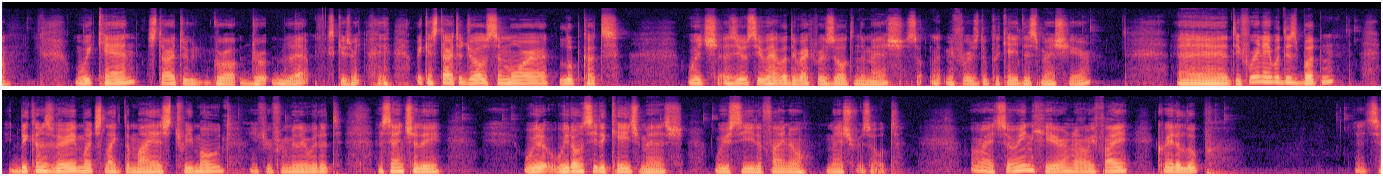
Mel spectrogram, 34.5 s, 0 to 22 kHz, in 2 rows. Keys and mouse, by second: 0.0 middle click, 0.4 Tab, 11.1 Tab, 12.5 shift+d, 20.3 Tab, 22.9 click, 23.5 click, 24.8-26.9 drag, 26.9-27.9 middle drag, 31.2 ctrl+r.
